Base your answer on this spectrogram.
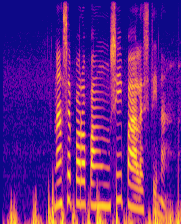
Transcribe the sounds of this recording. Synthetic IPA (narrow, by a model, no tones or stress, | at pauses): nasɛpɔɾɔpaŋuŋsipalɛst̪ina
